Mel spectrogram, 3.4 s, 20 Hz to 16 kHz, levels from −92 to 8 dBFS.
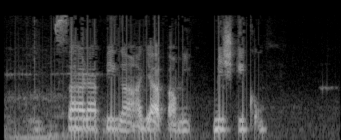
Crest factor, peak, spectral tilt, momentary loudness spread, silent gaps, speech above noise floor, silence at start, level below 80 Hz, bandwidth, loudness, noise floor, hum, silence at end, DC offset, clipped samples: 22 dB; -2 dBFS; -4 dB/octave; 17 LU; none; 34 dB; 0.05 s; -46 dBFS; 11.5 kHz; -23 LUFS; -57 dBFS; none; 0.75 s; under 0.1%; under 0.1%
